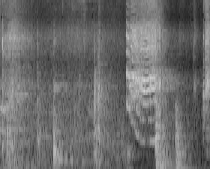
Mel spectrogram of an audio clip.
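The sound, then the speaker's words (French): One of two small doors at the Bristol creaks open with a squeaky hinge, then thuds shut, with a few knocks and clicks of handling around it and no talking. “Là, il y a ces deux petites portes cochères là.”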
